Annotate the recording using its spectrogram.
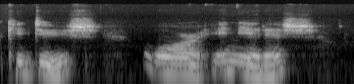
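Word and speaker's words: Kiddush: Sabbath begins with a ceremony which is called kidush or in yides it's pronounced kides typically on a Friday night the family will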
